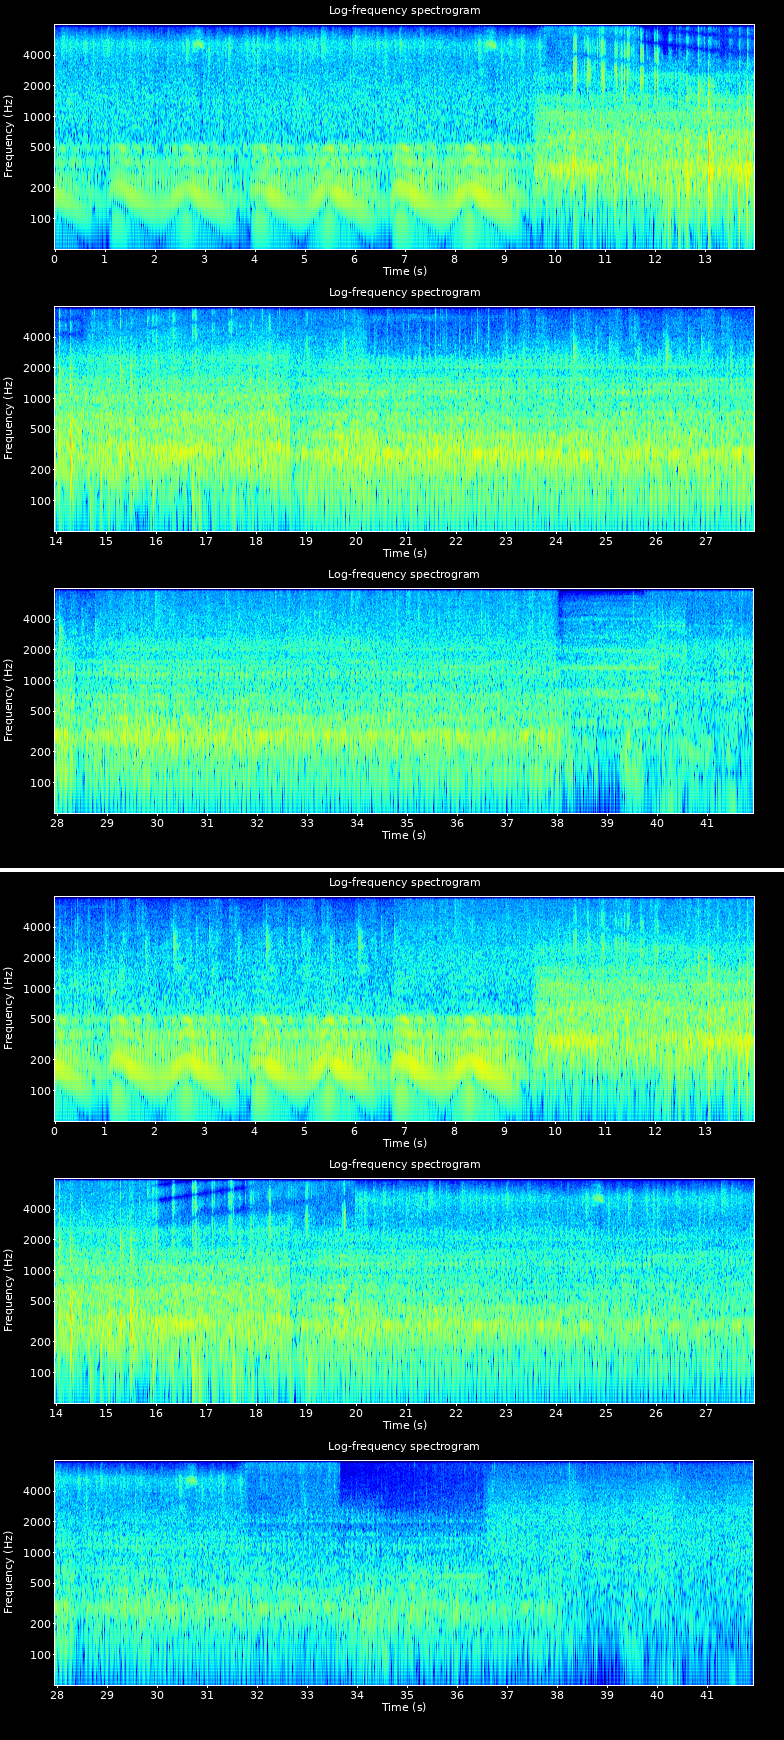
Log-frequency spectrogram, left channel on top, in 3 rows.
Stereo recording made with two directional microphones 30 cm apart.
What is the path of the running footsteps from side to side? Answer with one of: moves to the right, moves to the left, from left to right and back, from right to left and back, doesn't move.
moves to the right.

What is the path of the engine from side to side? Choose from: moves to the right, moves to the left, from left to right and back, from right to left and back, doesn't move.
moves to the left.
